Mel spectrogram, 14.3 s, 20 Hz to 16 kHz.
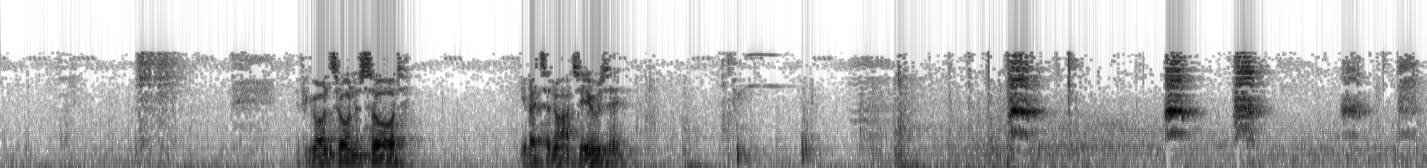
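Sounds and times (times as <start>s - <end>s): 
rustling outdoor background: 0.0s - 14.2s
speech: 3.0s - 4.2s, 5.2s - 6.4s
crow cawing: 10.0s - 10.8s, 11.6s - 14.2s.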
